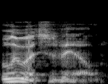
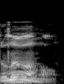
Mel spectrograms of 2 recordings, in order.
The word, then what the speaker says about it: Louisville: And for y'all who aren't sure, that's how you pronounce it. It is not Louisville. It is not Louisville. It's Louisville.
